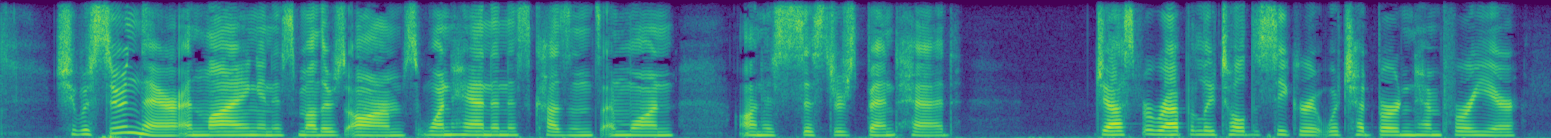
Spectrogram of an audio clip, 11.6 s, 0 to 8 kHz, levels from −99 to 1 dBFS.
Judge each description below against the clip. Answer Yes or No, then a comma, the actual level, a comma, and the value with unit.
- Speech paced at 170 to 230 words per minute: Yes, average, 175 wpm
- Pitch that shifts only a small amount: Yes, narrow, 1.7 semitones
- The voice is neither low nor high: No, high, 200 Hz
